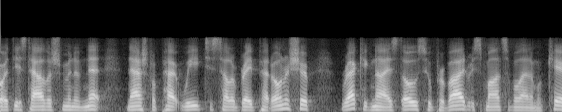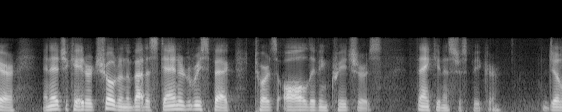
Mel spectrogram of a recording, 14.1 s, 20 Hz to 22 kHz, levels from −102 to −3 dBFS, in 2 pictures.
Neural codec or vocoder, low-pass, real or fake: codec, 16 kHz, 0.3 kbps, FocalCodec; 5.4 kHz; fake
